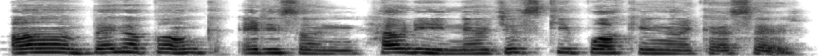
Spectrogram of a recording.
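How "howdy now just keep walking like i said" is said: usual speaking voice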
